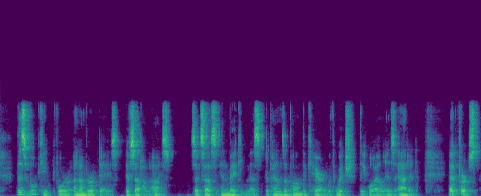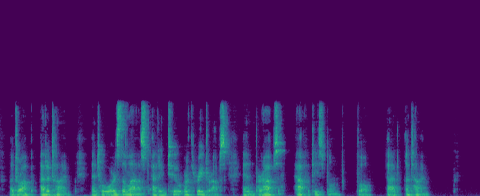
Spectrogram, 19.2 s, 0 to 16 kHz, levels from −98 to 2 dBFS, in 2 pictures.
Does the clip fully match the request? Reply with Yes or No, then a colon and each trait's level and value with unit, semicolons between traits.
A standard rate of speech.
Yes: average, 155 wpm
